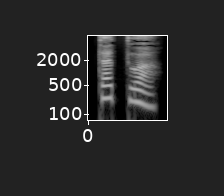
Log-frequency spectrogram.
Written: ಧತ್ವ

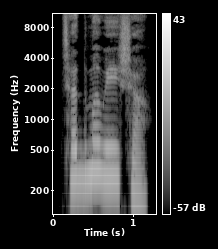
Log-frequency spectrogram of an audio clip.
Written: ಛದ್ಮವೇಷ

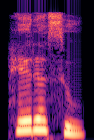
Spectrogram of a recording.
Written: ಹೆರಸು

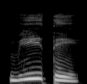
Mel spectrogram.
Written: ಭೀತೆ

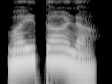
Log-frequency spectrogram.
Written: ವಿತಾಳ

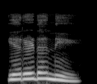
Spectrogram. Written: ಎರಡನೆ

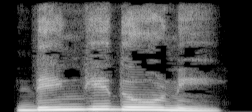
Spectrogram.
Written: ಡೊಂಕುತನ

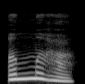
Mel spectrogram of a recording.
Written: ಅಮ್ಮಹ

